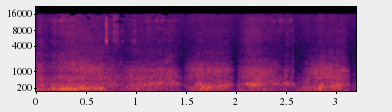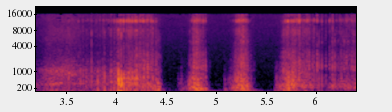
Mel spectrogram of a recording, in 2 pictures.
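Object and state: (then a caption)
Foam microphone windscreen being scratched. Long jeweled acrylic nails scratch fast from both sides across a soft black foam microphone windscreen. The result is a dense, low, muffled scratching and rustling that swells and breaks into short bursts with brief gaps toward the end.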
